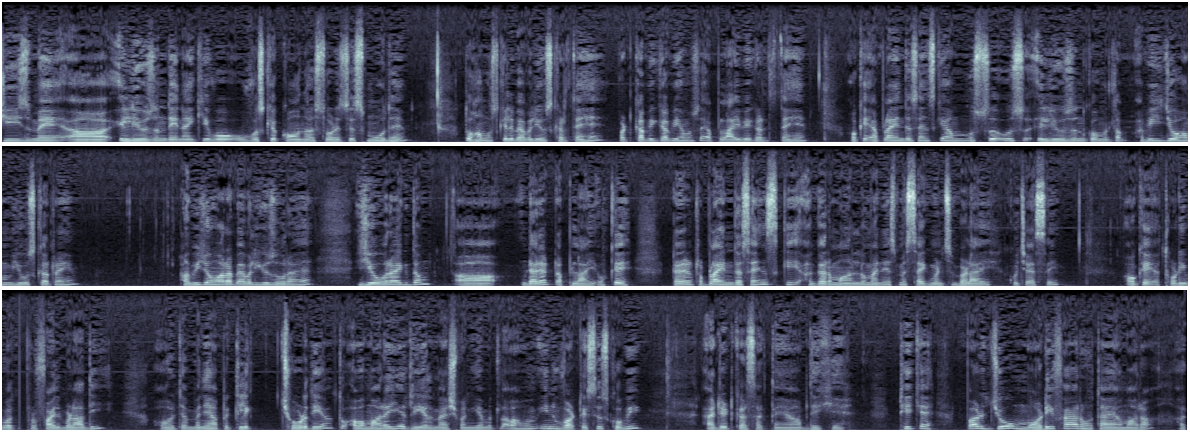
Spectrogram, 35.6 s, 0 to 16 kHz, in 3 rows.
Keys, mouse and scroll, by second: 20.9-26.4 drag, 27.3-28.1 scroll up 6, 28.1 shift+middle click, 28.7 click, 29.1-30.6 middle drag, 30.6 click, 32.6 ctrl+z, 32.9-33.2 scroll down 2, 33.3 ctrl+z, 33.7 ctrl+z, 34.3 shift+middle click, 34.6 Tab.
